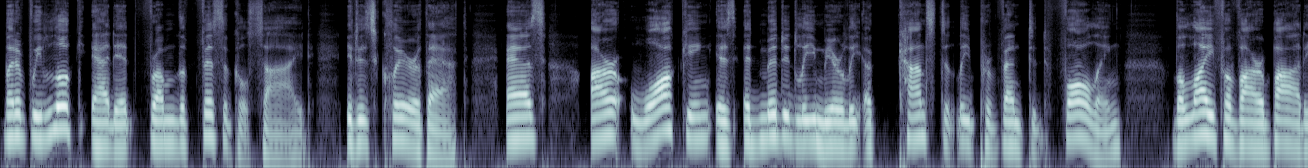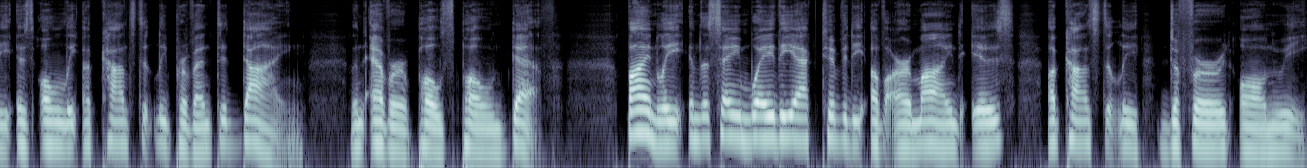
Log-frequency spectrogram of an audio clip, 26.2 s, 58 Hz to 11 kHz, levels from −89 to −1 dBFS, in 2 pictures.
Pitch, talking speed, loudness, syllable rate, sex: 125 Hz, 125 wpm, -20 LUFS, 4.0 syllables/s, male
